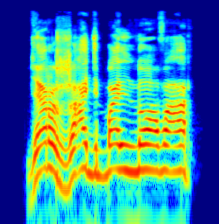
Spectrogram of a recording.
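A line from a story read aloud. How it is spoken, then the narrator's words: Woman's yell. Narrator (Russian): завопила лекарша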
